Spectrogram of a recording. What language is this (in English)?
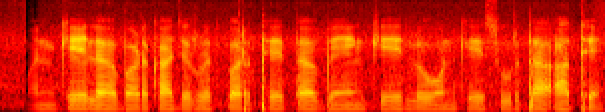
Chhattisgarhi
